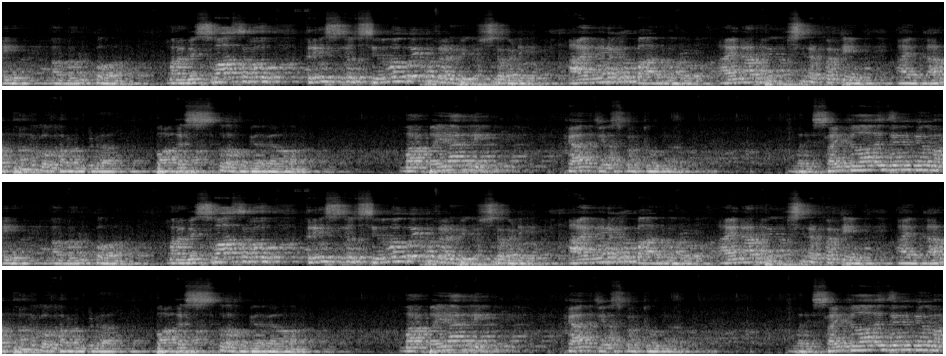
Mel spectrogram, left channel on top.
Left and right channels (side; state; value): both; identical; correlation 1.00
